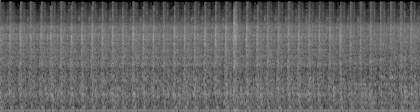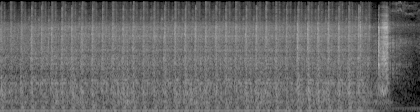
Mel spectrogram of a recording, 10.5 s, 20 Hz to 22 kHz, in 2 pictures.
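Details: 2007 Hyosung GT650R V-twin at low RPM (1,000–3,000): rhythmic galloping grind about four pulses a second, loudest at cockpit, gone above 2–3k; fresh oil, occurs clutch in or out, neutral or in gear; bearing failure suspected.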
